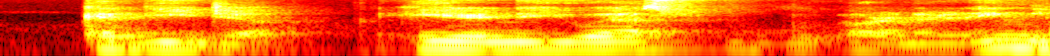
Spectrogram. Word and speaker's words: Khadija: So there's a kh, that's almost like kind of you getting ready to spit. I'm not gonna say on someone, but that's how you officially correctly pronounce Khadija. It's Khadija.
